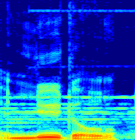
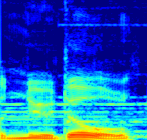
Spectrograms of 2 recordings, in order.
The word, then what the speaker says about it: noodle: So you don't get weird sounding words with the word noodle. The stress is on the first half, on the first syllable. Or if you go noodle, then the word just sounds wrong, right?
